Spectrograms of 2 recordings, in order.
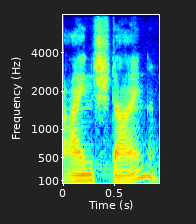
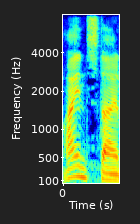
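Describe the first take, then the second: First: The name is said in a Dutch style. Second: The name is said in an English style.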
